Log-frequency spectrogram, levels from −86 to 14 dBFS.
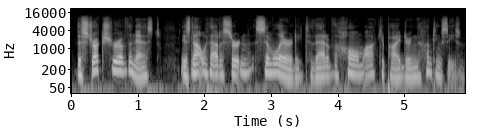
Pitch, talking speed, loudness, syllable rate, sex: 135 Hz, 215 wpm, -20 LUFS, 6.3 syllables/s, male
